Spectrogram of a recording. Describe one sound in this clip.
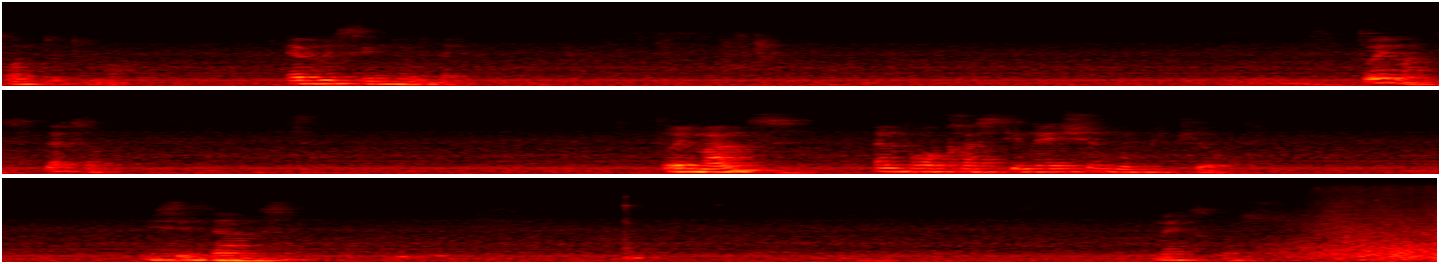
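An older man speaks slowly and calmly into a microphone, with long pauses.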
